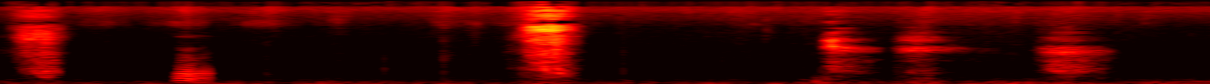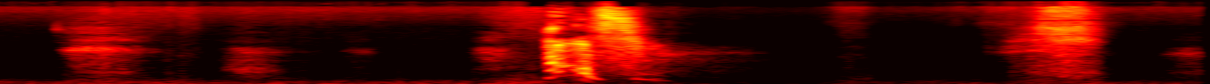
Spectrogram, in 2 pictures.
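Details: A girl sneezing: several short sharp bursts of air with quieter breaths and sniffs between, over low room hum; repeated sneezing.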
